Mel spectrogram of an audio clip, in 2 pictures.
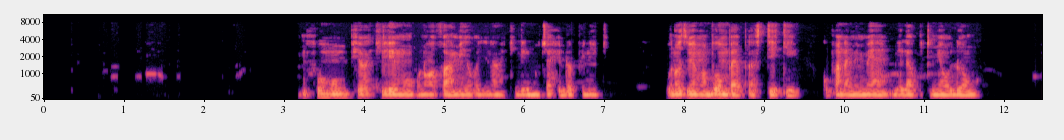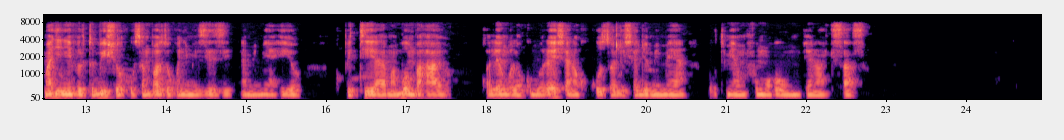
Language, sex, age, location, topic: Swahili, male, 18-24, Dar es Salaam, agriculture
